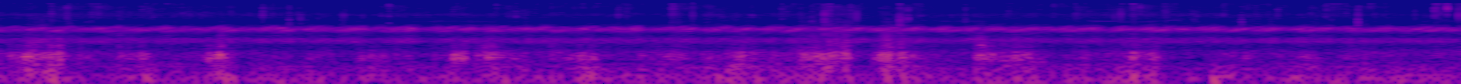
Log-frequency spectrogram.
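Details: Frog croaks pulse rapidly, several per second, in short low bursts over a steady high-pitched chorus, with light crackling clicks.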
